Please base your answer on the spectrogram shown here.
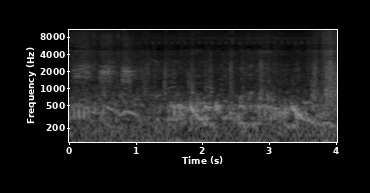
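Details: A domestic male pigeon kept at a house gives low, throaty cooing notes that swell and fall in soft repeated phrases.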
